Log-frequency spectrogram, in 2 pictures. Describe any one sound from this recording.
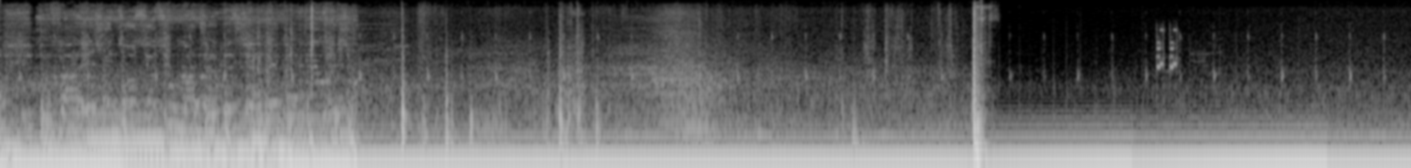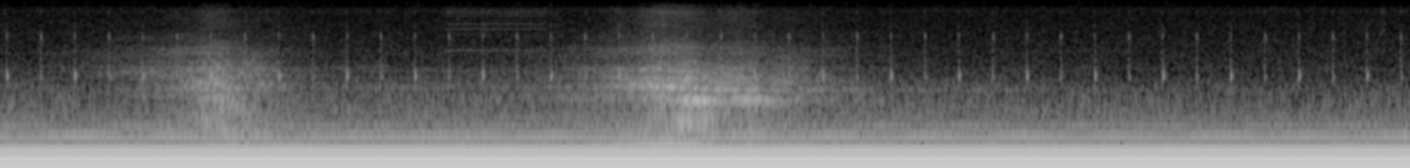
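A car engine idles inside the car.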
